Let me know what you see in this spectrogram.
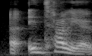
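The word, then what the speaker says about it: intaglio: Um, another thing that I found a lot of is inaglios in drains, and they're little gemstones that Inalio, that's how you pronounce it actually.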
